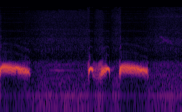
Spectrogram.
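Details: Spotted dove (tekukur) calling, a lure sound for bird trapping: a long mellow coo, a brief clipped note, a short two-part coo, then another drawn-out steady coo, with low background hum.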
